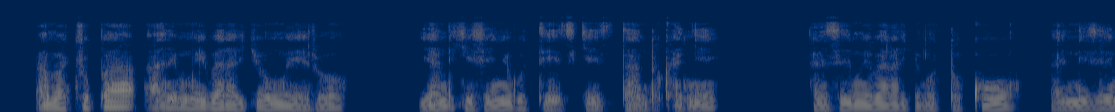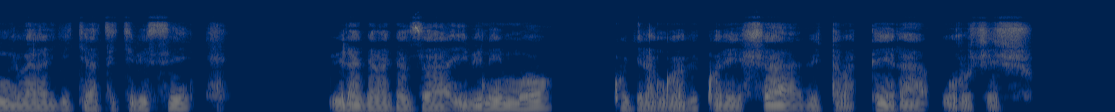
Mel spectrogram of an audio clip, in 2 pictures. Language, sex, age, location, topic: Kinyarwanda, female, 18-24, Kigali, health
